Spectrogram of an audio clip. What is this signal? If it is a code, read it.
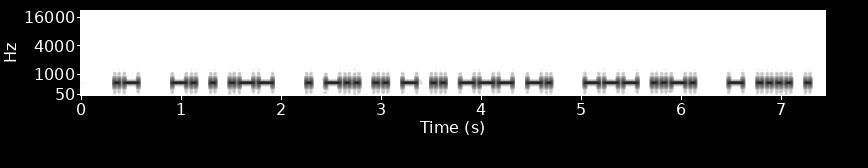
Morse code, heard as a keyed tone, about 25 wpm, 600 Hz. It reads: A NEW EDITION OF THE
